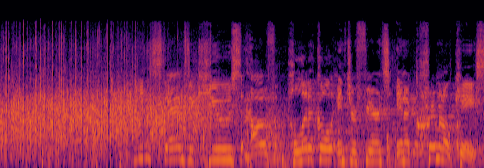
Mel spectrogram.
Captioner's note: some Applause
